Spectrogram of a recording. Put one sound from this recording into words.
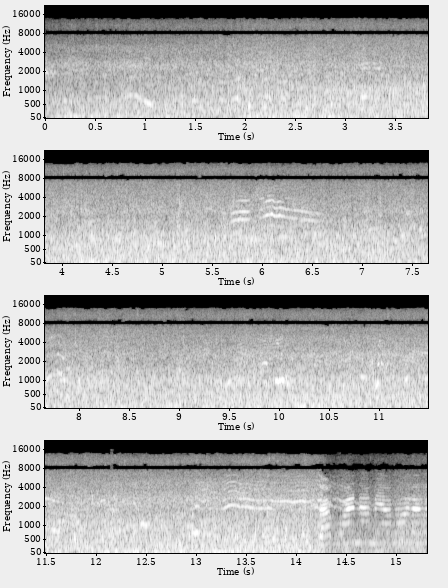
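Water rushes loudly over a small waterfall.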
